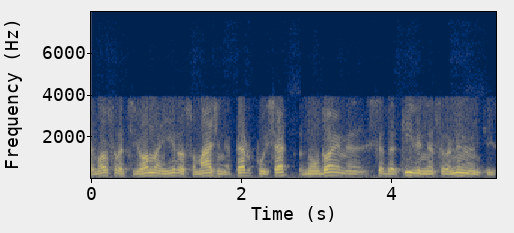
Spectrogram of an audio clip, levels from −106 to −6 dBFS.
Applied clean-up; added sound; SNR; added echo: none; none; none; none.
